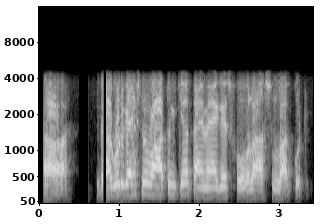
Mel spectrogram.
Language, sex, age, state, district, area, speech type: Kashmiri, male, 18-30, Jammu and Kashmir, Anantnag, rural, conversation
